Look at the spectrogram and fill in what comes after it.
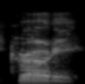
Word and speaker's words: Grote: So I don't know how to say this guy's last name. Mark Grote? – Mark Grody. Grody.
